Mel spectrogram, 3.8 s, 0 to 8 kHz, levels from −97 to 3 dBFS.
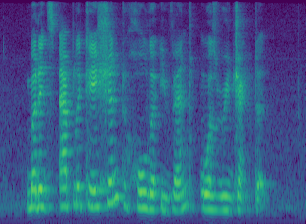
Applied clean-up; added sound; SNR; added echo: none; none; none; none.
